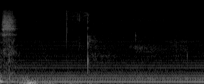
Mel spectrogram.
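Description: Steady electrical mains hum in the microphone and sound system: a low buzz with a stack of even, unchanging overtones.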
